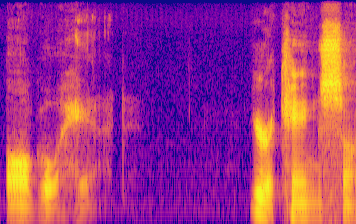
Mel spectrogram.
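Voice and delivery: low, hushed coaxing voice; sneaky snake of a friend; sneaky tempter. Retold or imitated. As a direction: coax him softly like a sly friend. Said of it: "a sneaky snake".

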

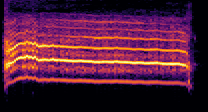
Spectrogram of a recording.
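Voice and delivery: put-on piercing high shriek of a kid; mock toddler scream on the plane; imitated kid scream. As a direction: let out a bratty child's scream. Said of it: "Then when he goes".

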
